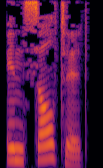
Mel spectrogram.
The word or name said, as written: insulted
